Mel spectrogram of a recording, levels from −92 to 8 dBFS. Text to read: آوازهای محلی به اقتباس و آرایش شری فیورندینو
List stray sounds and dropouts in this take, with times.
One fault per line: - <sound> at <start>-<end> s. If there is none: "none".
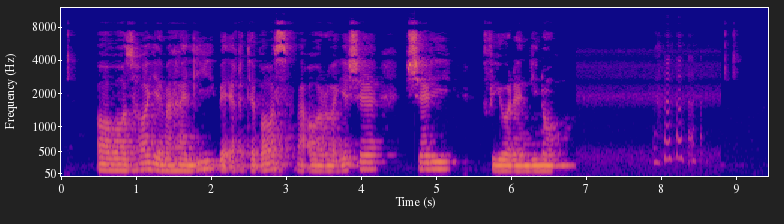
- laugh at 7.9-8.7 s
